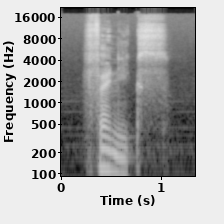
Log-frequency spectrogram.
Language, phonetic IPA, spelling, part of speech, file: Polish, [ˈfɛ̃ɲiks], feniks, noun, Pl-feniks.ogg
